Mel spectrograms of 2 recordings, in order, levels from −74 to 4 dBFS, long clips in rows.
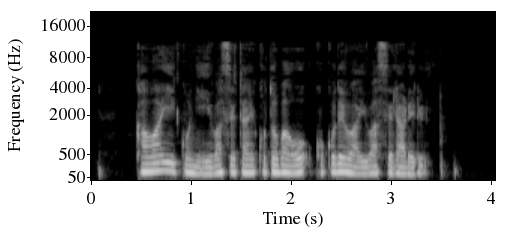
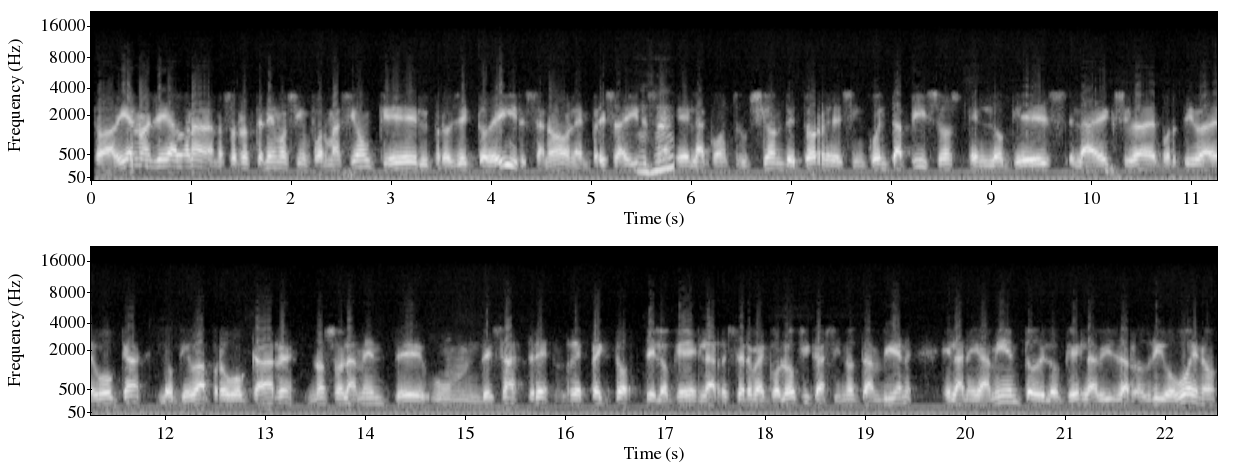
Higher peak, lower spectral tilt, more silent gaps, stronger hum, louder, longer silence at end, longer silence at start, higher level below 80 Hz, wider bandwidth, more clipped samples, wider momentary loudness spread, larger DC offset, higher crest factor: second, -8 dBFS vs 0 dBFS; about the same, -7 dB/octave vs -7 dB/octave; neither; neither; second, -21 LUFS vs -12 LUFS; first, 0.55 s vs 0 s; first, 0.45 s vs 0 s; second, -54 dBFS vs -36 dBFS; second, 11.5 kHz vs 13 kHz; neither; about the same, 6 LU vs 6 LU; second, under 0.1% vs 2%; about the same, 14 dB vs 10 dB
